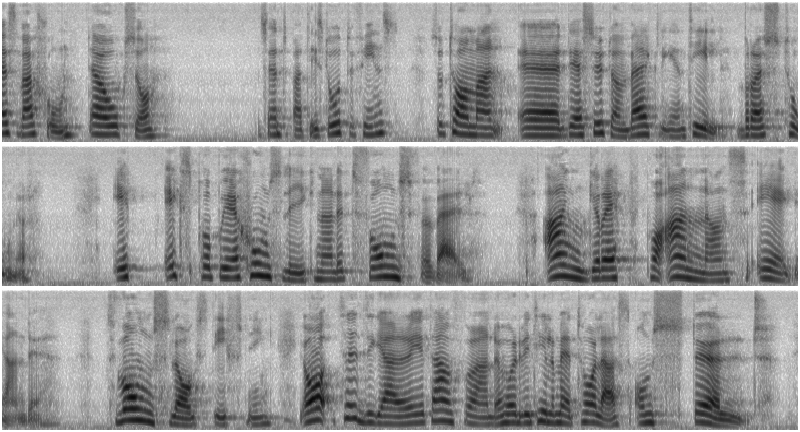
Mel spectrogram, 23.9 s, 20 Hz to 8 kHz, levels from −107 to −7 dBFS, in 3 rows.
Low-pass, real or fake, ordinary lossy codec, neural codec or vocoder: none; fake; none; codec, 16 kHz, 8 kbps, FunCodec, trained on Chinese and English, 25 frames a second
